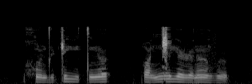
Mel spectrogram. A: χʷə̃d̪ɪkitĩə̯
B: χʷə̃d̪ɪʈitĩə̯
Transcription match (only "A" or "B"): B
